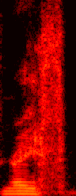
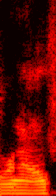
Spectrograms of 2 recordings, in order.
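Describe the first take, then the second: First: The name rhymes with safe and has no L. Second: The name has a short vowel and an L sound. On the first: "sometimes it's pronounced Rafe" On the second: "There's some Ralph"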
